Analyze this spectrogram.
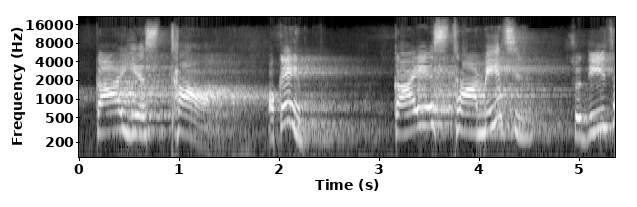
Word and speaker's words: Kayastha: Next, K-A-Y-A-S-T-H-A-S. So how to pronounce this? See here, Kayastha. Kayastha.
